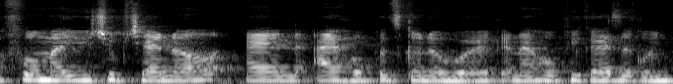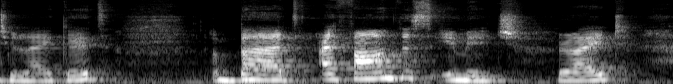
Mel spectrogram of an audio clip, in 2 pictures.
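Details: Adult woman speaking; Normal fluent speech.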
